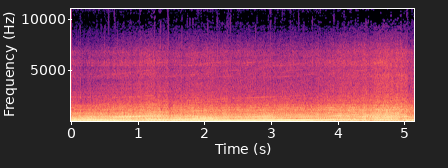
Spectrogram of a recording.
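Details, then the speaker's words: 2.5-swapped NC Miata under hard throttle while data logging: revs climb faster than road speed once past 3000 rpm. The clutch is suspected of slipping; the car also has an unfixed rear main seal leak. "yeah some some things are going on with the clutch i don't know if you can see that or hear it on the camera or not but it's like the moment i get above 3000 rpms it just like slips or something"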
